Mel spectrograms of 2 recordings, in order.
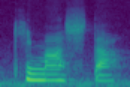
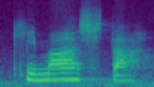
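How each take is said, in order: No difference in how they are said.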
